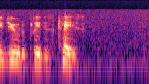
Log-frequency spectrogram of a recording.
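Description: A woman speaks earnestly, close by.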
